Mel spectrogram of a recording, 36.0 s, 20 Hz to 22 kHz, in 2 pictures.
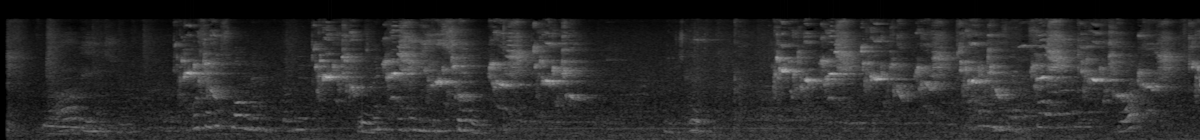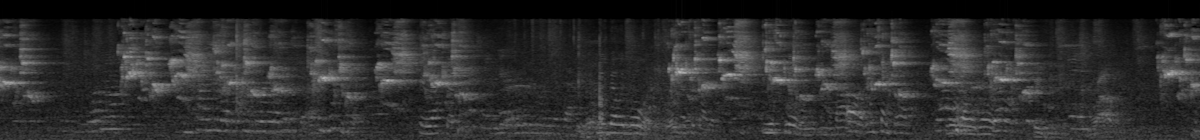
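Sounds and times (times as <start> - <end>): birds chirping and squawking: 2.5 - 26.3, 27.6 - 36.0
faint people's voices: 11.6 - 36.0
people chattering: 11.9 - 17.4, 18.2 - 34.9.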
